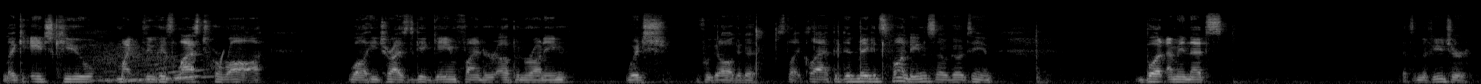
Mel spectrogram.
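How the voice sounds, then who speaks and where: A man's voice: on the low side, flat delivery, a little slow, pauses often, a bit bright, slight background noise. A man speaking bluntly, with plenty of swearing, in an argumentative casual group conversation. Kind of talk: heated group voice call argument.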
